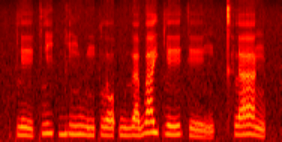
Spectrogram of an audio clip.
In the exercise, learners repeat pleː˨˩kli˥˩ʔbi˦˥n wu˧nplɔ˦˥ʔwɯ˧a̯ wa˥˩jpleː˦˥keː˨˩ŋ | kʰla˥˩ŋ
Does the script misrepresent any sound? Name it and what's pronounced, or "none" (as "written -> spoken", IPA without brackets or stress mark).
none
